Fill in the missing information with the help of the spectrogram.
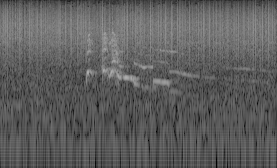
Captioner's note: coyote howling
